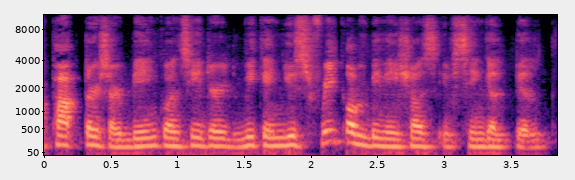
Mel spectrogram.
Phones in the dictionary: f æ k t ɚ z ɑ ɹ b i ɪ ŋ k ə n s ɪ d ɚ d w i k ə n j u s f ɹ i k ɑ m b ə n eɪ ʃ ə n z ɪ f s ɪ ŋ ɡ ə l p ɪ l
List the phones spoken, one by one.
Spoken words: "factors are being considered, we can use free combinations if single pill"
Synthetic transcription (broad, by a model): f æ k t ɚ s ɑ ɹ b i ɪ ŋ k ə n s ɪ d ɚ d w i k ə n j u s f ɹ i k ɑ m b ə n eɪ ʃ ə n s ɪ f s ɪ ŋ ɡ ə l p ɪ l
